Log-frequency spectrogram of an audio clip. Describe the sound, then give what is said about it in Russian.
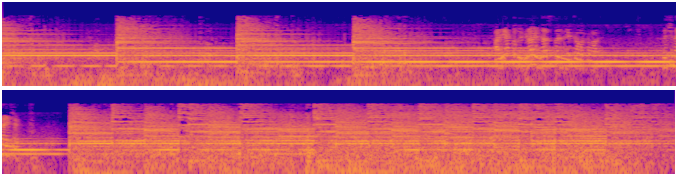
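Large church bells ring loudly, first a few heavy strikes whose deep tones linger and overlap, then a full, busy peal of many bells clanging together in a rapid pattern. “Послушать колокольный звон собираются люди.”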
